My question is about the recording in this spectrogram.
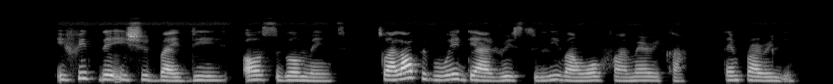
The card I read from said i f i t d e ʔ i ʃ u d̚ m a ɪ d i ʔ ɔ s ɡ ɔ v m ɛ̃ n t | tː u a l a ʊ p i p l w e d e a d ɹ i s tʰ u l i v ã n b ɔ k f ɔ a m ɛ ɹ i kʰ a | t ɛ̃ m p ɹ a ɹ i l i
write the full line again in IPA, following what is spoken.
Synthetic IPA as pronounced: i f i t d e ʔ i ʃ u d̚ b a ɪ d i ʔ ɔ s ɡ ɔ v m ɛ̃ n t | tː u a l a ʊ p i p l w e d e a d ɹ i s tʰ u l i v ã n w ɔ k f ɔ a m ɛ ɹ i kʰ a | t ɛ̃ m p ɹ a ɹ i l i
